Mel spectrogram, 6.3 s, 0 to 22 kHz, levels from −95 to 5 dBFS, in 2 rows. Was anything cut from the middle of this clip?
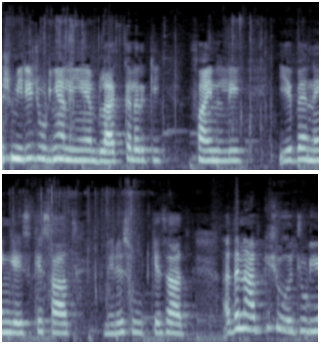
no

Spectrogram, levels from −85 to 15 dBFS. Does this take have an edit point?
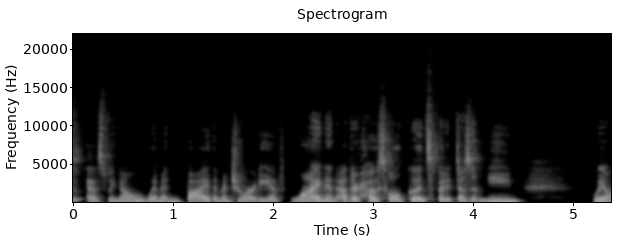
yes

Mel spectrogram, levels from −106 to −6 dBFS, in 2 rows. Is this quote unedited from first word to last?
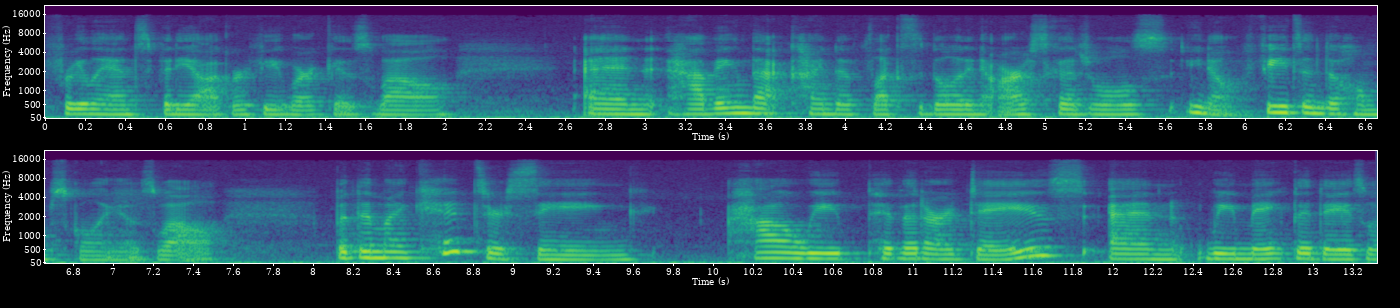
yes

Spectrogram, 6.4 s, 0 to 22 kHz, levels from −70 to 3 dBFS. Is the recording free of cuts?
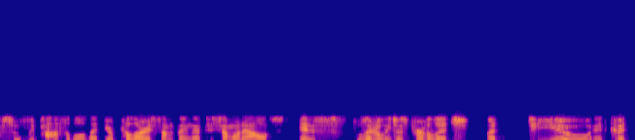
no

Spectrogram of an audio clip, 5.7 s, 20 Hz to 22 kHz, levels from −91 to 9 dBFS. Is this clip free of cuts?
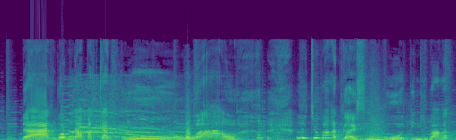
no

